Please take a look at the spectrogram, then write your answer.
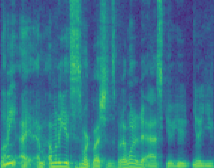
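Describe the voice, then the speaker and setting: On a very clean recording with a silent background, a man speaks at a fairly low pitch in a somewhat breathy voice. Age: 40s. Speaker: podcast host and family lawyer. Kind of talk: casual interview.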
